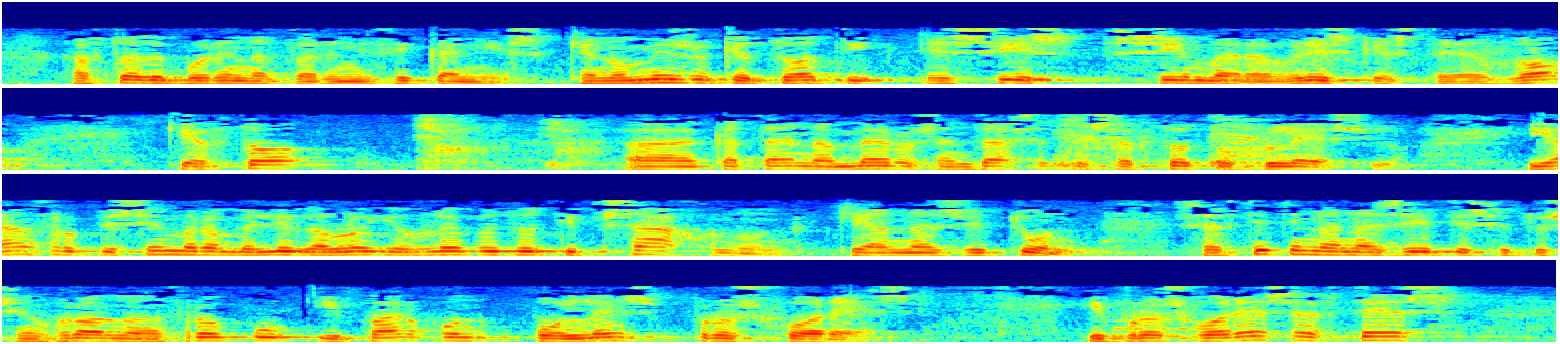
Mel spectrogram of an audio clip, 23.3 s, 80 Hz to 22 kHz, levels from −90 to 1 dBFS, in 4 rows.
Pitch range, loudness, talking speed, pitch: 135-165 Hz, -16 LUFS, 130 wpm, 150 Hz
